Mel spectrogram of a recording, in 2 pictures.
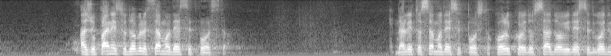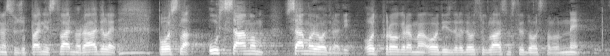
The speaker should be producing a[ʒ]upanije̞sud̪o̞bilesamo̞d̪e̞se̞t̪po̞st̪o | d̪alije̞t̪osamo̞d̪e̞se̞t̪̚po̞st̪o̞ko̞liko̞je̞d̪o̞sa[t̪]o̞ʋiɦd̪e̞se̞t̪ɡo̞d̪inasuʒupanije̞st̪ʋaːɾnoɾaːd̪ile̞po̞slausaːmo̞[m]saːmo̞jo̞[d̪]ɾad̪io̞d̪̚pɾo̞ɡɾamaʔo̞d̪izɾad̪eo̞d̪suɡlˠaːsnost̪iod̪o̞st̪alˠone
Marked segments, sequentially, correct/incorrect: correct, incorrect: d̪, correct, correct

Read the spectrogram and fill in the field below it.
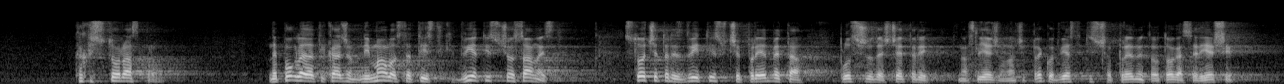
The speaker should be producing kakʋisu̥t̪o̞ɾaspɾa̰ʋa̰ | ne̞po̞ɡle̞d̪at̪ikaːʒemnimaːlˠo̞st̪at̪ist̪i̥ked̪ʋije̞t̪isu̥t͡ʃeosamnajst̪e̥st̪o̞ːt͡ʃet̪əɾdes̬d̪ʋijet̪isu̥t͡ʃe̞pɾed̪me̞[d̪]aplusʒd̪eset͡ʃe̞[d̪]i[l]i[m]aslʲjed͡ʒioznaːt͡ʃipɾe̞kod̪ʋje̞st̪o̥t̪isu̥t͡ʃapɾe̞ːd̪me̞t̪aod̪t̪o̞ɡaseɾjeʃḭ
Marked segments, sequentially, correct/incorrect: incorrect: t̪, incorrect: t̪, incorrect: ɾ, incorrect: n

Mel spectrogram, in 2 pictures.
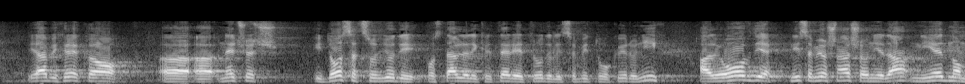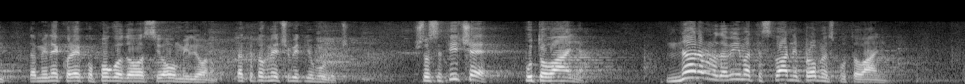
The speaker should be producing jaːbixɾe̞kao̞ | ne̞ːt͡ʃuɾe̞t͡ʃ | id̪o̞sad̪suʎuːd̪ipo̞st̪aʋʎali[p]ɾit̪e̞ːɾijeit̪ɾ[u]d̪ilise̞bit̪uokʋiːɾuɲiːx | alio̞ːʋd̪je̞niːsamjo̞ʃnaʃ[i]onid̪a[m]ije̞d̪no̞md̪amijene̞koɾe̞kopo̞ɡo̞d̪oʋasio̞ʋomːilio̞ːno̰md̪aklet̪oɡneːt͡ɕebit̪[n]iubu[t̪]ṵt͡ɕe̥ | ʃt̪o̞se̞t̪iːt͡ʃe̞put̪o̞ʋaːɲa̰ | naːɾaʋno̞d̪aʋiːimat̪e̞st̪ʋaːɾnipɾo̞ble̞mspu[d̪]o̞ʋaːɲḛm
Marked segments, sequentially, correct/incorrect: incorrect: k, incorrect: uː, incorrect: a, incorrect: n, correct, incorrect: d̪, incorrect: t̪

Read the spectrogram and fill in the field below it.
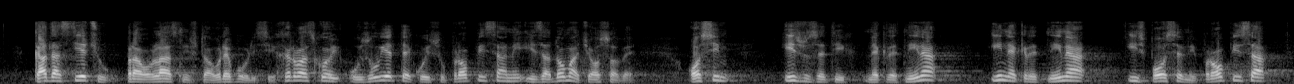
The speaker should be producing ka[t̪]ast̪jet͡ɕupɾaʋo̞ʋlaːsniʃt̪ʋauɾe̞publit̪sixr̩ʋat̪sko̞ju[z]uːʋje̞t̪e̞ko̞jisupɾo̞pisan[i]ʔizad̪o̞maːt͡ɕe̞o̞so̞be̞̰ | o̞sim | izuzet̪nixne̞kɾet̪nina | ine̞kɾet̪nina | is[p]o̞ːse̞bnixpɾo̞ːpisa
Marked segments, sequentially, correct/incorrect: incorrect: d̪, correct, correct, correct

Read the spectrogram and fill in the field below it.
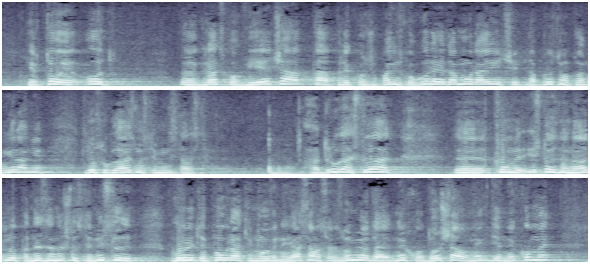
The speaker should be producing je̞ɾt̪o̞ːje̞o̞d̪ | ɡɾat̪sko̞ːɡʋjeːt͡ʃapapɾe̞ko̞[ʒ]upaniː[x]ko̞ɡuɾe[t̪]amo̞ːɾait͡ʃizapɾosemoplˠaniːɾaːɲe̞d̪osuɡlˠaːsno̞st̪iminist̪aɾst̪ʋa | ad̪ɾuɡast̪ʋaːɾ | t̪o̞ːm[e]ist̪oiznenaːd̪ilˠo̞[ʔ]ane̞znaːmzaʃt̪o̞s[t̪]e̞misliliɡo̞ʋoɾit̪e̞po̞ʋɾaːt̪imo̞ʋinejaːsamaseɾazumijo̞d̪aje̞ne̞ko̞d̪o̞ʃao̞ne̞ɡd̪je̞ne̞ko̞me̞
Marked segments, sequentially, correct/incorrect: correct, incorrect: s, incorrect: d̪, correct, incorrect: p, correct

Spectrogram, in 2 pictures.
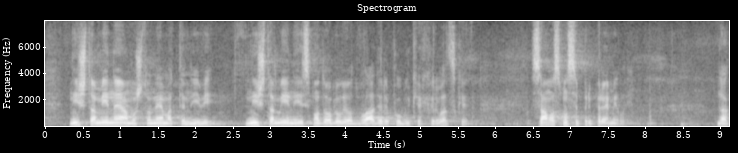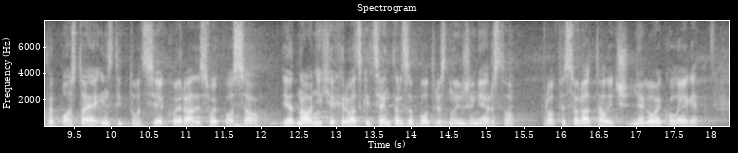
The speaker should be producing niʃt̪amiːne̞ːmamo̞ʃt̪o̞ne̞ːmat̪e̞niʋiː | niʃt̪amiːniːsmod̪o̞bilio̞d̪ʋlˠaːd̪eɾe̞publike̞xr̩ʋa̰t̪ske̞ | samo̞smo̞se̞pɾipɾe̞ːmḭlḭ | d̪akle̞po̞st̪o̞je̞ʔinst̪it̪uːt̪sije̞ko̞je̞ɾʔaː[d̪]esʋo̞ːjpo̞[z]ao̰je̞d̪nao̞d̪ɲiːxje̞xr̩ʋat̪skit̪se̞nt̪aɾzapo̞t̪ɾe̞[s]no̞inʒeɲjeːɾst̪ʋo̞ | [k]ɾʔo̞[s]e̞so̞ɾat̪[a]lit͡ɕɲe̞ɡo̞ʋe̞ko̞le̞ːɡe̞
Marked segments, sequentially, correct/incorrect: correct, incorrect: s, correct, incorrect: p, incorrect: f, correct

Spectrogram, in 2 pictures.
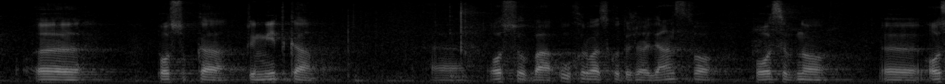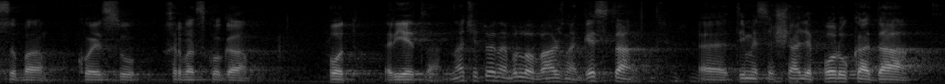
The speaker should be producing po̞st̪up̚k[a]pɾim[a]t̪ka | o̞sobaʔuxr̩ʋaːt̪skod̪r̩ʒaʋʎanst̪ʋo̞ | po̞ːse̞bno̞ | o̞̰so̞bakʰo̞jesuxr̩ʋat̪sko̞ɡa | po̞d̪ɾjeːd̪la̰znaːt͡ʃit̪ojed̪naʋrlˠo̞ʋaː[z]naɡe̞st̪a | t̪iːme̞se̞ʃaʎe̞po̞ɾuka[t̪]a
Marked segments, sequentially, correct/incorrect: correct, incorrect: i, incorrect: ʒ, incorrect: d̪

